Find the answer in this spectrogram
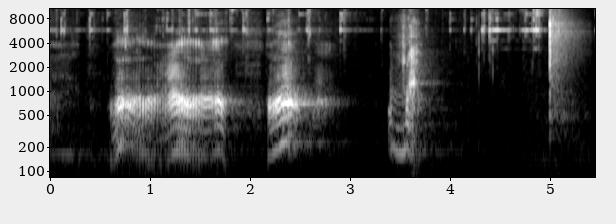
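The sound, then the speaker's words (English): A dog named Senator Something growls and grumbles in several muffled, gurgling bursts while holding something in its mouth in the Capitol, with brief pauses between the snarls. “Hey, what's that in your mouth? Destroying U.S. property.”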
